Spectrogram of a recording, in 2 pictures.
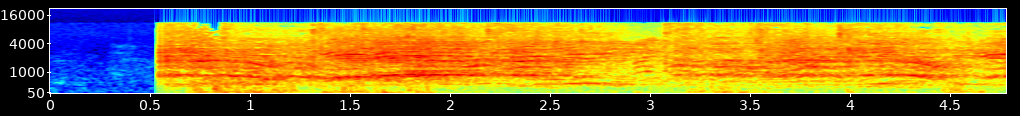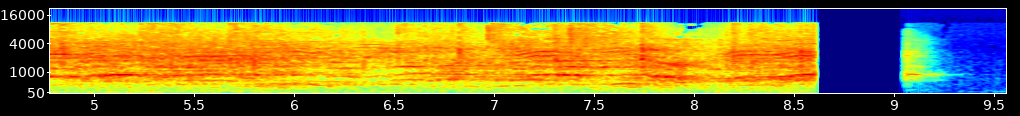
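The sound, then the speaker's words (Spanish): A crowd of detained minors screaming desperately in a video, loud overlapping high-pitched cries and shouts that run continuously for about eight seconds, then cut off abruptly, followed by a brief faint noise. “Uno de los vídeos, eh, fíjense el grito desesperado de los menores que están retenidos de forma ilegal, según advierten algunos padres que ya han iniciado acciones legales contra el gobierno balear.”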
